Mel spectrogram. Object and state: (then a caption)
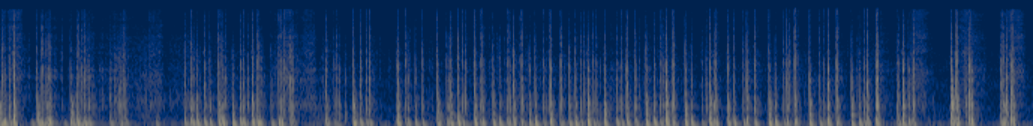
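Cardboard tissue box. Several fingertips tap rapidly on the printed front face of a hollow cardboard COCON tissue box held up with both hands. The taps are short, dull, hollow thumps with a low, boxy tone and almost no ring. They come in quick irregular bursts broken by brief pauses.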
